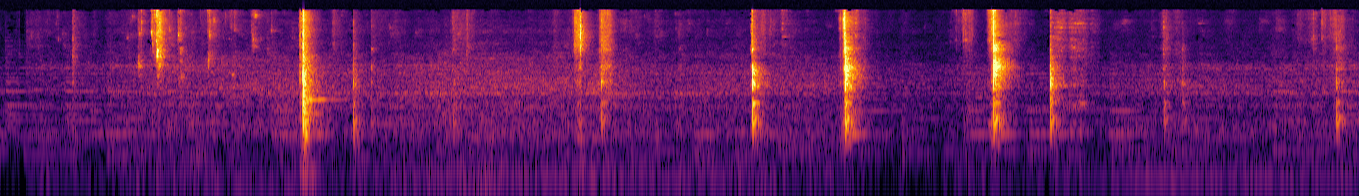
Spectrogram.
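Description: Kitchen knife striking a wooden cutting board in a handful of sharp, irregularly spaced knocks as eggplant and then broccoli are cut into pieces. Soft background music underneath.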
